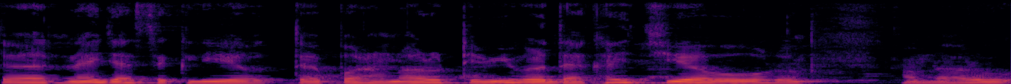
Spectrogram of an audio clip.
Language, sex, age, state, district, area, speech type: Maithili, male, 18-30, Bihar, Madhepura, rural, spontaneous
